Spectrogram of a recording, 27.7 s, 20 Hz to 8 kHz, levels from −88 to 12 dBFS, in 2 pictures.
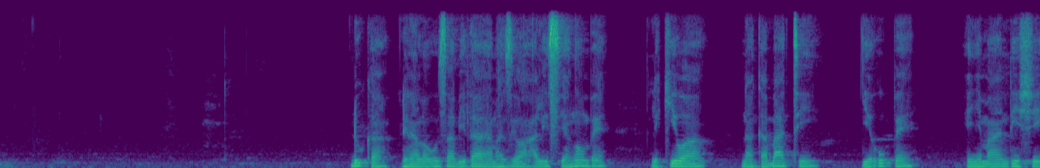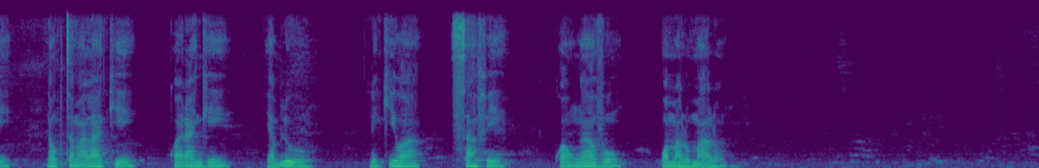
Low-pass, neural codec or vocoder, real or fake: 7.2 kHz; none; real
